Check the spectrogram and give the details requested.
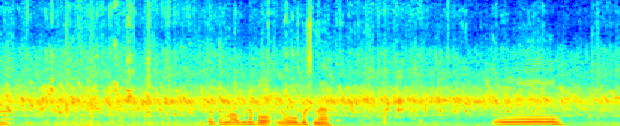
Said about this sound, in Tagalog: Yung maririnig mo na mga manok na yung ingay.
